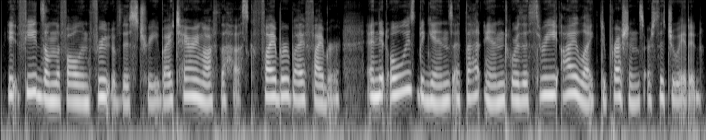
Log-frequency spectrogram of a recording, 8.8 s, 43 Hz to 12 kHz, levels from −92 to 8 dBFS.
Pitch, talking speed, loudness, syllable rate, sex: 225 Hz, 215 wpm, -16 LUFS, 5.3 syllables/s, female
